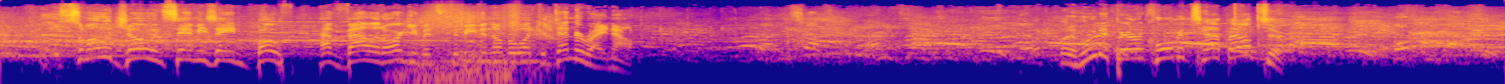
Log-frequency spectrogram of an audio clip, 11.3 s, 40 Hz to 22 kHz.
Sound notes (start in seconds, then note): 3.0 crowd chatter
